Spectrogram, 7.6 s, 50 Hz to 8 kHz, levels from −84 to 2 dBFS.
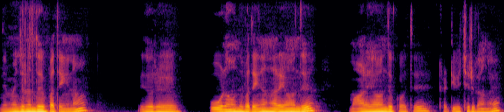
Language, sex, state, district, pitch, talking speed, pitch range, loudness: Tamil, male, Tamil Nadu, Namakkal, 115 Hz, 125 wpm, 110-120 Hz, -16 LUFS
